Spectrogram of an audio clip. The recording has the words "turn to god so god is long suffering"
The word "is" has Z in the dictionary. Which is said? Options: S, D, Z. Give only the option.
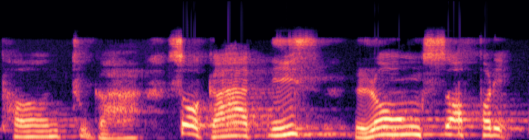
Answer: S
